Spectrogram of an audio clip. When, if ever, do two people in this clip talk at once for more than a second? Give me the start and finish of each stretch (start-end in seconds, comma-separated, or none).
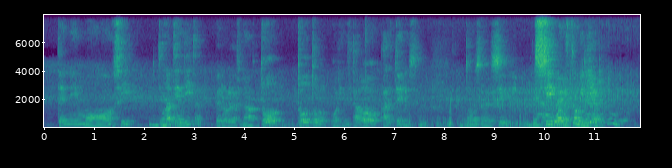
9.8-11.2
